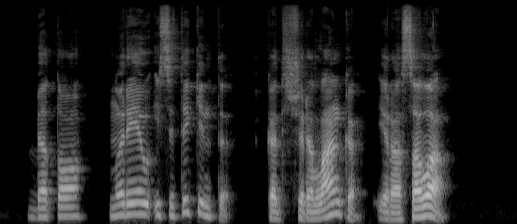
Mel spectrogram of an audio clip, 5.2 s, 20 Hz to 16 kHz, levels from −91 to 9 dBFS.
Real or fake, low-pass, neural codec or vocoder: real; 14.4 kHz; none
